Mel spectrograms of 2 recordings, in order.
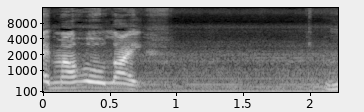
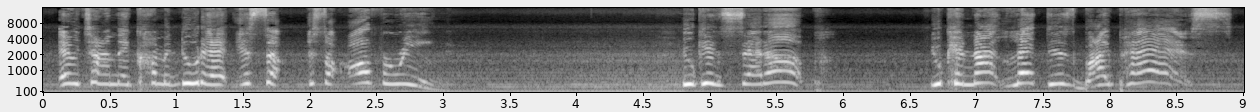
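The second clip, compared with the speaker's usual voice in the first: light preacher cadence, a bit higher and driven; preaching; 7 semitones higher than usual. Acted. Vlogger preaching to viewers about blessings, mild sermon cadence. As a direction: testify to the viewers like a small sermon.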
